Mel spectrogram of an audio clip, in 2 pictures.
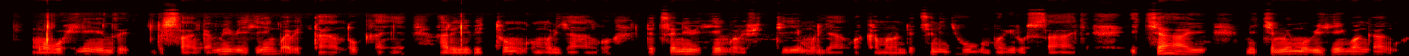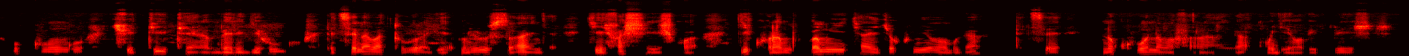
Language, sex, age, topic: Kinyarwanda, male, 18-24, agriculture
